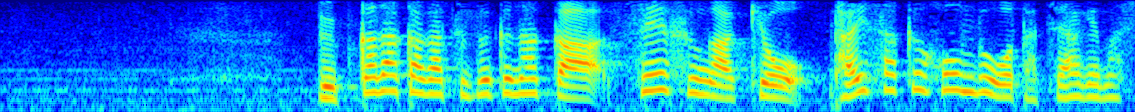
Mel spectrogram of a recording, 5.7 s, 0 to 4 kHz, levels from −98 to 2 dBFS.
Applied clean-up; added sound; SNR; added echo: none; none; none; none.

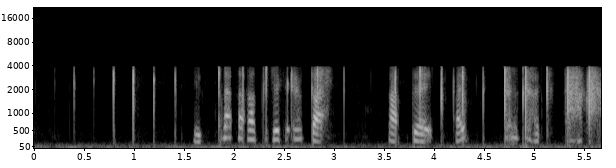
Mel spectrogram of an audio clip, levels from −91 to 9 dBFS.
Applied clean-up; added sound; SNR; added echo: neural diffusion model UNIVERSE++.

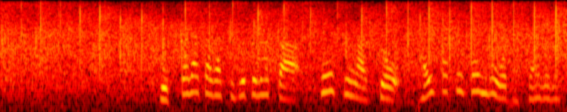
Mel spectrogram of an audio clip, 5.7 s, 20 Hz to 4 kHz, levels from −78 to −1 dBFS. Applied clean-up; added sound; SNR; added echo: none; Applause / Clapping; -2 dB; none.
